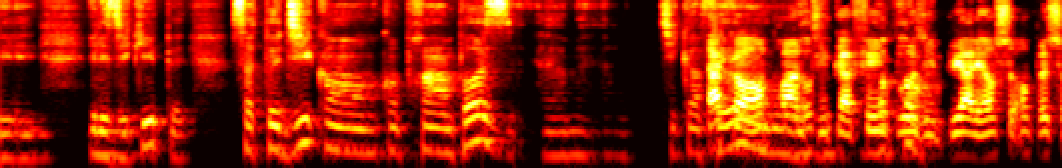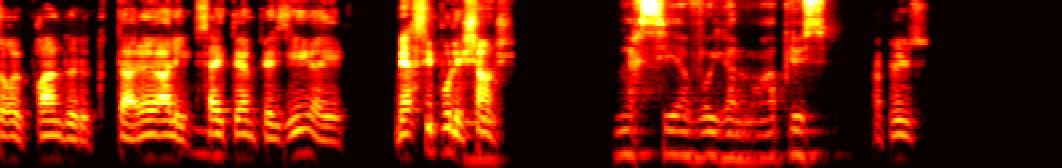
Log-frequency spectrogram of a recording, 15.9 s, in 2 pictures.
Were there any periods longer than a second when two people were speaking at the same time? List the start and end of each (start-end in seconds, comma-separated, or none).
5.3-7.1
